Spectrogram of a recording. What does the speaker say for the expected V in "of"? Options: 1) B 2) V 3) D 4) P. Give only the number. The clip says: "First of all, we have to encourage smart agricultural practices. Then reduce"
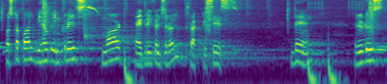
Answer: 4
